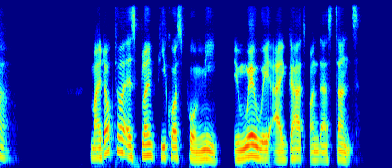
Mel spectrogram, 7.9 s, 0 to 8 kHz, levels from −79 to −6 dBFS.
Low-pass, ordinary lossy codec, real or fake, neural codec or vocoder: 7.2 kHz; none; fake; codec, 16 kHz, about 1 kbps, DyCAST, with the encoder's durations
